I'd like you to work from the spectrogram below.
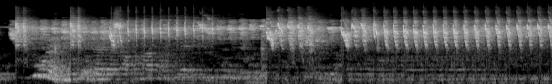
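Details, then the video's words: Hill prinia delivering a loud rolling song in the fast, long-burst style called roll speed tembak panjang. A brief lower sweeping sound opens, then piercing high notes pour out in rapid, evenly pulsed trills with two short breaks. "suara ciblek gunung kristal roll speed tembak panjang gacor volume keras"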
